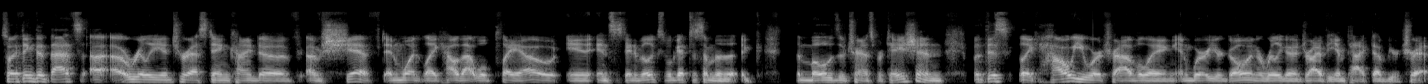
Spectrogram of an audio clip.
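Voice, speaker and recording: Talking at a fairly quick pace with hardly any pauses, a man with a Canadian accent uses a normal speaking voice at a fairly low pitch, with ordinary pitch variation. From Canada. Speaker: podcast co-host on sustainability. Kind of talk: casual conversational podcast discussion.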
